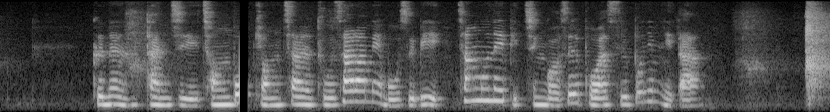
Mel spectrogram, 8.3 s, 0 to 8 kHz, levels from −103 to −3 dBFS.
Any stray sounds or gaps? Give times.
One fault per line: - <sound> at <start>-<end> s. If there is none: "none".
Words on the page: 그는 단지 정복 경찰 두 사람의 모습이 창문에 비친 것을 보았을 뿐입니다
- dropout at 2.4-2.5 s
